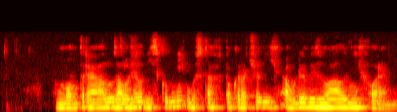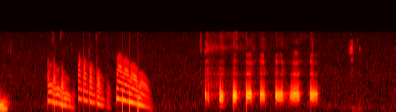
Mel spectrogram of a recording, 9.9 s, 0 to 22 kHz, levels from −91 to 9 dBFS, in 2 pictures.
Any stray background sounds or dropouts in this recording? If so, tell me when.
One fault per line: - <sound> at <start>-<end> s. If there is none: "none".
- chirp at 5.6-6.9 s
- laugh at 7.4-9.0 s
